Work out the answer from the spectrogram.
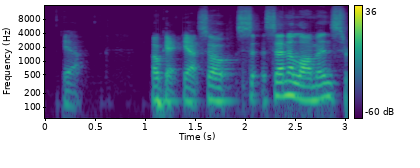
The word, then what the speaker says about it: Lammens: I think um I've just put out his uh pronunciation by the way. It's Lmens like L a hs.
